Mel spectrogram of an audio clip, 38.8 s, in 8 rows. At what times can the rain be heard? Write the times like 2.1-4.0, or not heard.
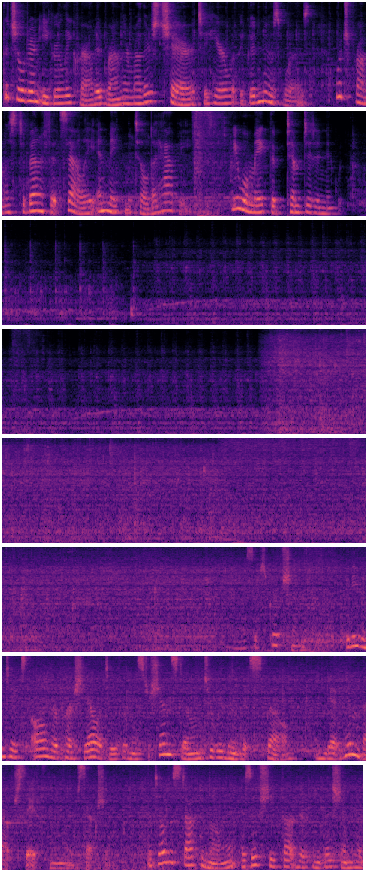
17.9-38.7.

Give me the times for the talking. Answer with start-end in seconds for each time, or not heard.
0.0-9.2, 27.4-38.7.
